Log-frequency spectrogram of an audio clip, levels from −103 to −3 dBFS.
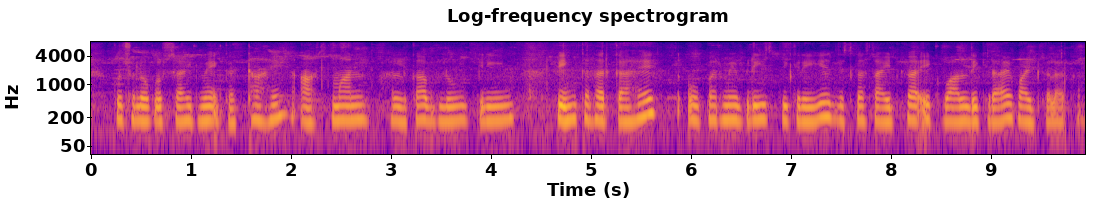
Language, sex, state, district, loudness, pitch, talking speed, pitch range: Hindi, female, Uttar Pradesh, Budaun, -30 LUFS, 175 Hz, 195 wpm, 170-180 Hz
